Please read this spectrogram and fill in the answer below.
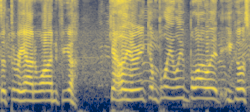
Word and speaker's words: Cagliari: either, but it's not Cagliari. It's not Cagliari, so please stop saying that. It hurts my ears. It's at least say the GL is silent in Italian.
